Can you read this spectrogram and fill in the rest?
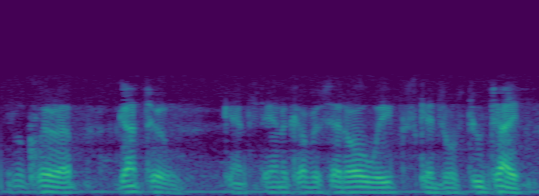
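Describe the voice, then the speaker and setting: An actor playing a brusque, uneasy, rich married Hollywood producer in an old radio drama, speaking in clipped short phrases. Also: male voice, fairly low pitch, flat delivery, a little fast, natural voice. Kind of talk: 1940s-50s radio drama acting. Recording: muffled, faintly noisy old radio recording.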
